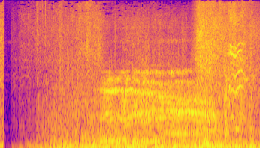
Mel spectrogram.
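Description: Anime soundtrack audio: a sudden drop to silence, then sound swells back in, and a drawn-out, low groaning cry is held for about a second and a half.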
